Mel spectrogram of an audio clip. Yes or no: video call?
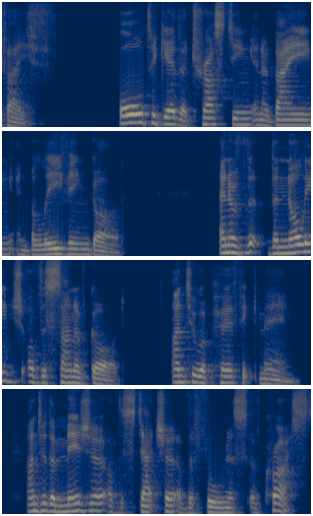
yes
